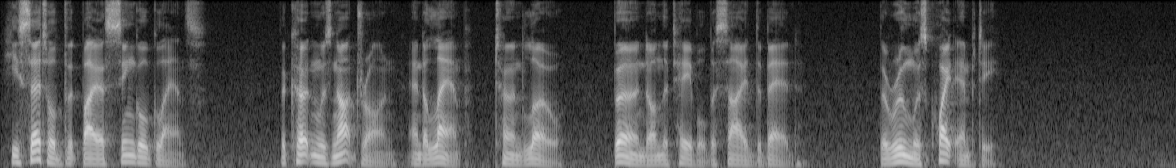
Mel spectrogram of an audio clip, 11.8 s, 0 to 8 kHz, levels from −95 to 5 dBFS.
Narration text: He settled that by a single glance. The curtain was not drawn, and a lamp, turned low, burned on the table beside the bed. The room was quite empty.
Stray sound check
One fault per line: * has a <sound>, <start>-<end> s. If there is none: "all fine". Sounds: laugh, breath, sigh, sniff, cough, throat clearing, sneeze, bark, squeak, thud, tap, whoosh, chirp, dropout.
all fine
